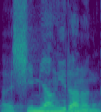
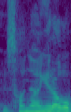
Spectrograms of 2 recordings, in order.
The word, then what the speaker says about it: 선양: 중국에 심양이라는 것, 선양이라고 발음하는데 선양이라는 곳에 동관 교회가 있습니다.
